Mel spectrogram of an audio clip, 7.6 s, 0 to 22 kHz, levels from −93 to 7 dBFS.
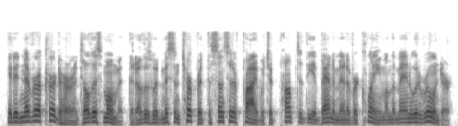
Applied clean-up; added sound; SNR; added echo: none; none; none; none.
